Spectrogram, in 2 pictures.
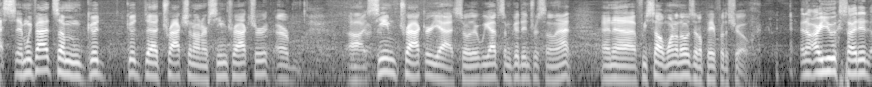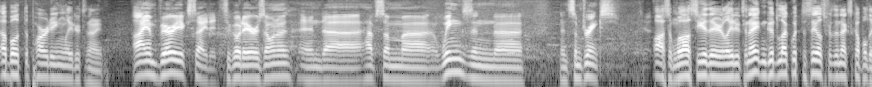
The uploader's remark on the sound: At this years CanWeld 2022, the CWB Association had the privilege to partner with Fabtech Canada in Toronto, Canada. We are bringing you special episodes recorded “live” on the show floor. Walked the show floor talking with the sponsors and vendors.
